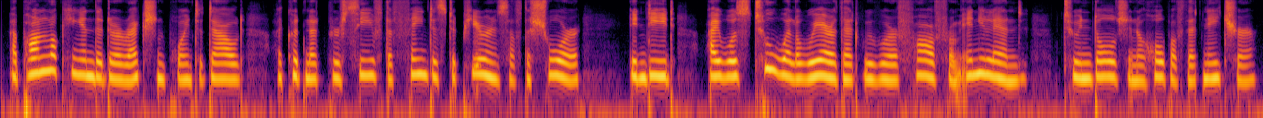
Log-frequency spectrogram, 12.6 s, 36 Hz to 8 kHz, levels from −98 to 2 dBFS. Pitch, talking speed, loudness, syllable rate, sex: 230 Hz, 175 wpm, -17 LUFS, 5.4 syllables/s, female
